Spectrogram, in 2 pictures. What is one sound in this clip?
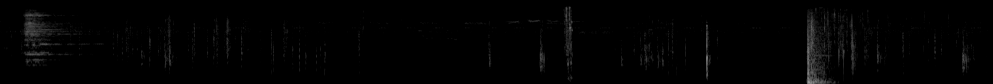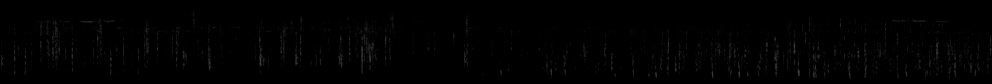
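Tiny insect footsteps patter and crackle on dry ground.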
